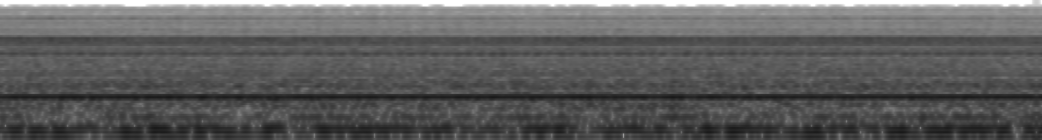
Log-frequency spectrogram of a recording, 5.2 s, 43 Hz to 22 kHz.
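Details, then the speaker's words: Fujitsu M2294NU 14-inch Winchester hard disk from a Paintbox after power-up, suspected bad bearing: steady whir with constant hum and fan rush, no bearing screech or grinding; sounds fine. "Well, I hope you can hear me. It is fairly loud, but I'd say that sounds fine to me."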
